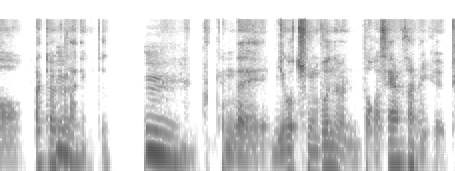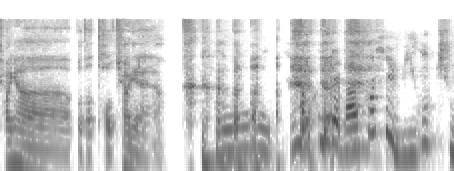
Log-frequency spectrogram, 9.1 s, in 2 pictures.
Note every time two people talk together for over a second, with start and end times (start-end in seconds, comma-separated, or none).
none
